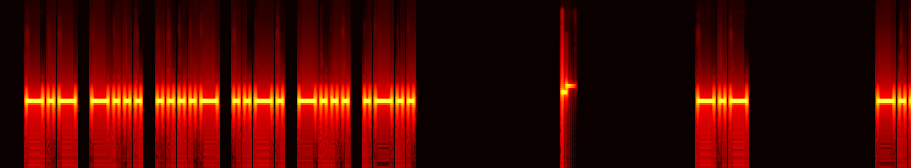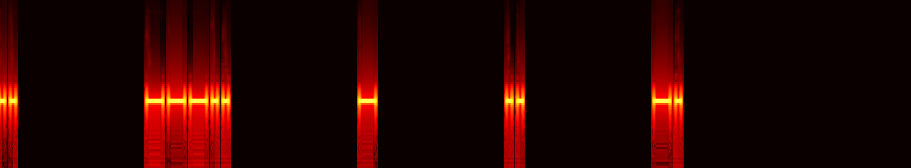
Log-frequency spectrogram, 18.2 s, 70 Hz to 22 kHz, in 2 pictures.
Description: Morse code, heard as a keyed tone, about 22 wpm, spaced as for 10 wpm, 700 Hz. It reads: KB4FBL KB8TIN
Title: USA Call Signs - 6 Characters - 8x Character Spacing - 22wpm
